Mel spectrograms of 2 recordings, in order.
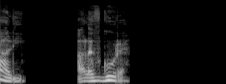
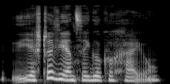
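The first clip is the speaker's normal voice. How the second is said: ordinary delivery, nothing marked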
